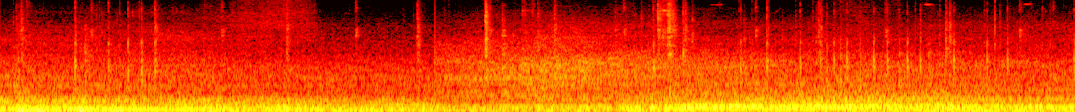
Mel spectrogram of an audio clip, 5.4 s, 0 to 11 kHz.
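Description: Mercedes-Benz CLS 63 AMG S twin-turbo V8, its exhaust resonator deleted, running at light cruising load, a steady low drone heard inside the cabin that grows a little louder past the middle. Light clicking and jingling over it.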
